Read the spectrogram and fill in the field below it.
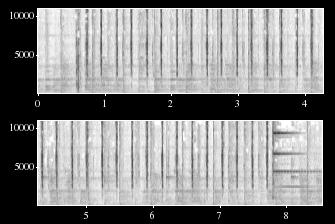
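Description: A clock timer ticks steadily and quickly, roughly four crisp ticks per second, over a busy tonal backing with repeating low, falling notes. There is no talking.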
